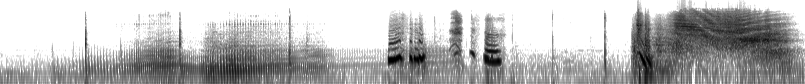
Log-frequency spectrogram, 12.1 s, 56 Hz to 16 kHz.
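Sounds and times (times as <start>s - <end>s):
vehicle engine revving: 0.8s - 6.8s.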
